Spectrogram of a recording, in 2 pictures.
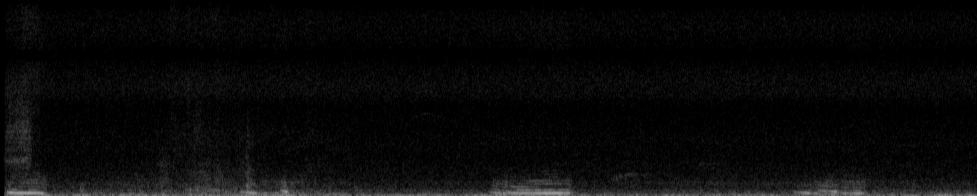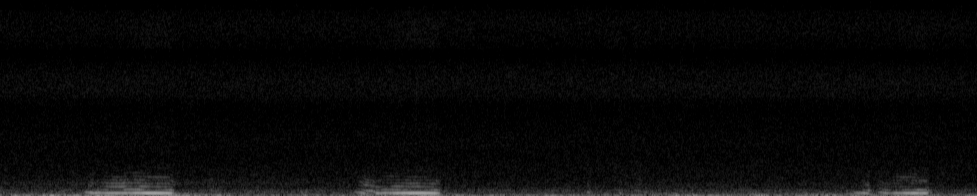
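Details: Domestic cat snoring loudly while falling asleep: slow rhythmic breaths, each a nasal, wavering snore lasting about half a second to a second, repeated roughly every three seconds over a faint steady hum.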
